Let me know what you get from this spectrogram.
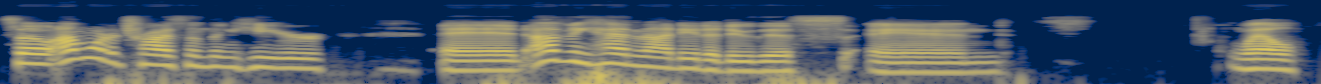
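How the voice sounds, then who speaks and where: A man's voice: fairly high pitch, very animated, a little slow, pushed and bright, smooth, no echo, lo-fi sound. A man, an amateur reader who talks casually and stumbles in a self-deprecating way. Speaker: amateur fan fiction reader. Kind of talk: casual rambling introduction and informal story reading.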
